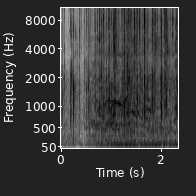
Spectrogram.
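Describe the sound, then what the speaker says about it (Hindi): An audience at a Republic Day poetry gathering claps loudly to welcome a poet, a swelling wash of applause mixed with crowd murmur and a few whistles. "एक बार जोरदार तालियां सौरभ जी आपके बीच।"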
